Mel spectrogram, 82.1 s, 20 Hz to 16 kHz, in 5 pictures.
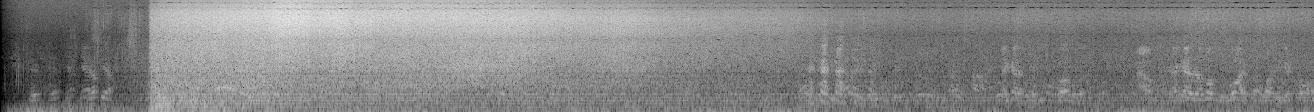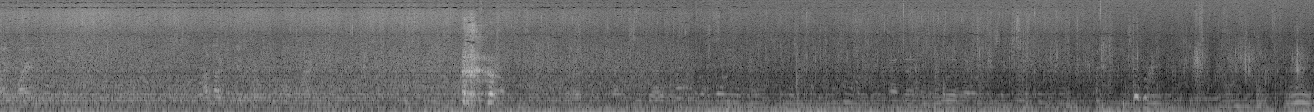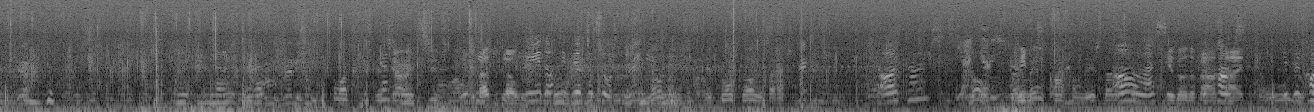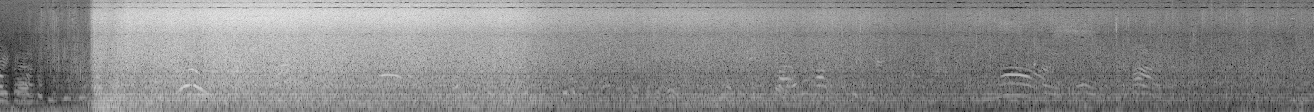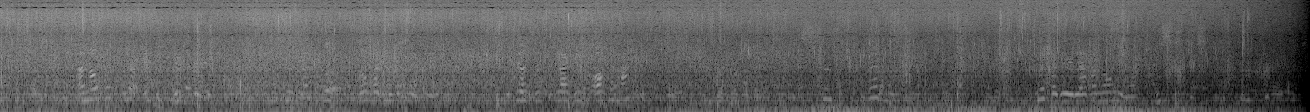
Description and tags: Islanti, geysir purkautuu, turistit / Iceland, geyser erupting twice, tourists reacting, talking, walking
Geysir (kuuma lähde) purkautuu kaksi kertaa. Ihmisten reaktioita purkauksiin, välillä askeleita.
Paikka/Place: Islanti / Iceland
Aika/Date: 1981
Finnish-Broadcasting-Company, Purkautua, Purkaus, Field-Recording, Vesi, Yle, Tehosteet, Soundfx, Yleisradio, Iceland, Eruption, Islanti, Erupt, Water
